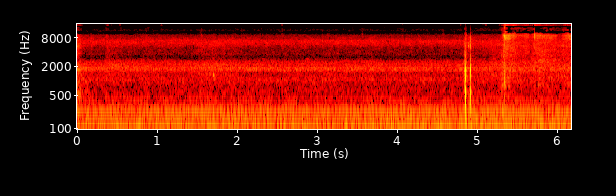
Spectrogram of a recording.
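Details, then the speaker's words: 1998 Ferrari 456 GTA, out of storage with random misfires and a check engine light, restarted: low, quiet, even idle with no stumbles or shaking and a couple of clicks; idling smoothly now. "all right well actually so far it seems really smooth seems like it's kind of idling pretty good it sounds pretty good"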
